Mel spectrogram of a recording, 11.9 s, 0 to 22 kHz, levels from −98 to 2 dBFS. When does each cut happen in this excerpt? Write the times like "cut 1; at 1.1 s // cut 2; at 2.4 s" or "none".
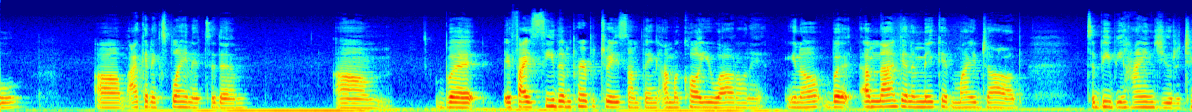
none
